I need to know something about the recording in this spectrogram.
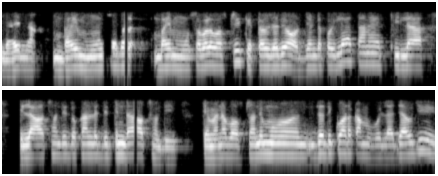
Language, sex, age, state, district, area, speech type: Odia, male, 18-30, Odisha, Kendujhar, urban, conversation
